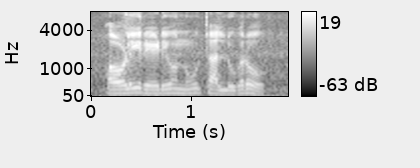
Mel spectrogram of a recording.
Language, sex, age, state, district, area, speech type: Punjabi, male, 18-30, Punjab, Rupnagar, urban, read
